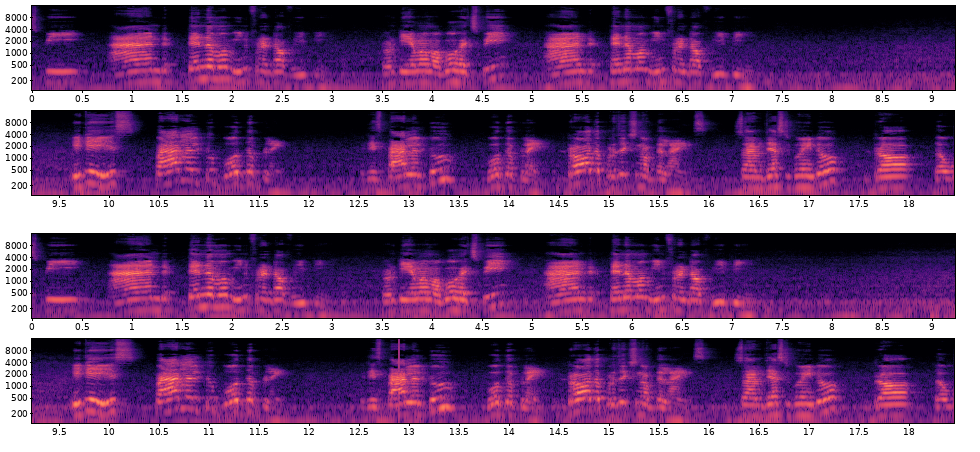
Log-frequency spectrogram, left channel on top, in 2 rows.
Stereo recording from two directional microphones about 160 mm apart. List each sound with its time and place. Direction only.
0.1 s speech: centre (ahead or behind)
9.6 s a man's voice: 5° left (ahead or behind)
15.9 s speech: 35° left (ahead or behind)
